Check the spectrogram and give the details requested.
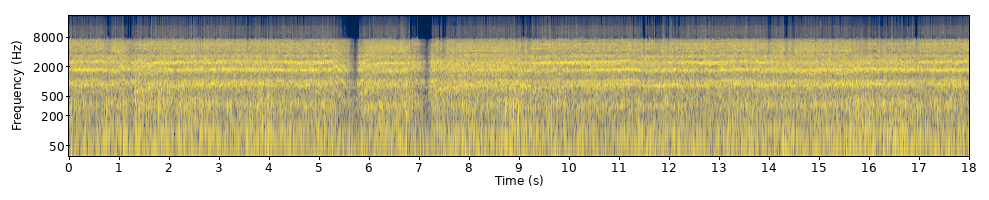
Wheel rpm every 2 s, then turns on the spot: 190, 240, 180, 150, 200, 210, 220, 220, 230.
none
